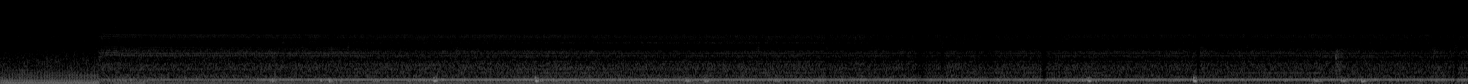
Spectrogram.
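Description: Steady electrical hum with a few faint clicks and no music; the hum shifts in pitch about a second in.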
